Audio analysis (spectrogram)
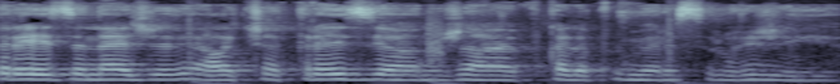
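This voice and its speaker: Noticeable background noise sits behind a woman who speaks very fast. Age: 30s. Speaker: plastic surgery patient. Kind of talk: testimony.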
